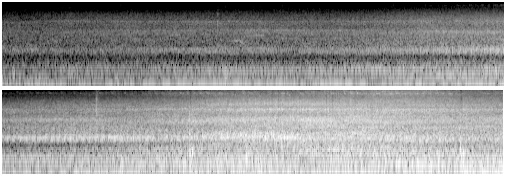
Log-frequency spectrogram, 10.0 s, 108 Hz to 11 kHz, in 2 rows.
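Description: Class 150 diesel multiple unit pulling out of the station and passing close by. Its diesel engine and wheels grow steadily louder over the first seven seconds, then stay loud with a low engine hum as the carriages go past.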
